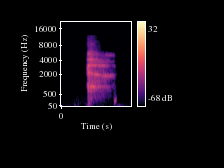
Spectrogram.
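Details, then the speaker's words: Cough from an adult recovering from a respiratory illness, on the last day of prednisone after finishing a Z-pack, with a still-scratchy voice and a lingering mild cough. "But like I said, I still have a little bit of a cough and a little bit of scratch."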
